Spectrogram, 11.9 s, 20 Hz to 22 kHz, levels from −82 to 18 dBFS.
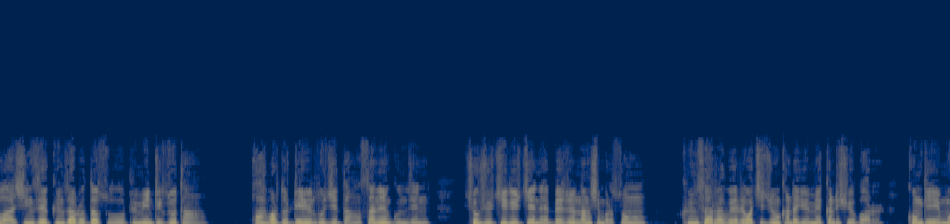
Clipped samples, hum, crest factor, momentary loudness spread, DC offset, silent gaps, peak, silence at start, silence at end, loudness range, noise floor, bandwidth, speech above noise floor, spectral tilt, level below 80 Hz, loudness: under 0.1%; none; 18 dB; 9 LU; under 0.1%; none; -8 dBFS; 0 s; 0 s; 1 LU; -83 dBFS; 8.6 kHz; 58 dB; -7 dB/octave; -56 dBFS; -26 LUFS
